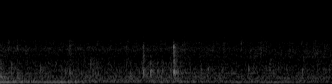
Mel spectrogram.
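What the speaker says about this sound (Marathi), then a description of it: "पटपट पटपट पटपट अशी उकळी फुटायला." A curry boils in a pot over a gas flame with soft, faint bubbling and a few small pops.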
